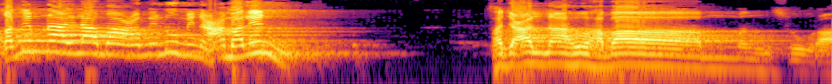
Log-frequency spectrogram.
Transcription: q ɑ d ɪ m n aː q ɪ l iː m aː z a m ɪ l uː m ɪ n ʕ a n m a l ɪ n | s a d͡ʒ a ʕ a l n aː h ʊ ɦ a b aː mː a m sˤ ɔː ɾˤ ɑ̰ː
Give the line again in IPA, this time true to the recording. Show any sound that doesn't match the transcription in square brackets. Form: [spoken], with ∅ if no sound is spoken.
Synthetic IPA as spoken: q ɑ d ɪ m n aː [ʔ] ɪ l [aː] m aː [ʕ] a m ɪ l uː m ɪ n ʕ a [∅] m a l ɪ n | [f] a d͡ʒ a ʕ a l n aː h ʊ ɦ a b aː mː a [n] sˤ [uː] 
